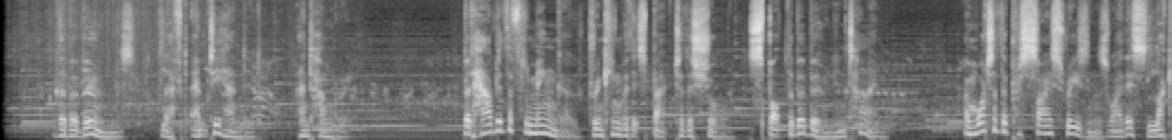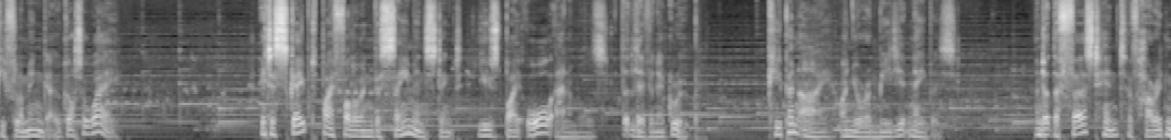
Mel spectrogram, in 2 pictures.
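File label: nature narration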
